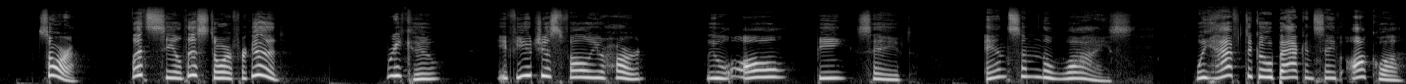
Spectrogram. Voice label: Impression; Mickey Mouse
